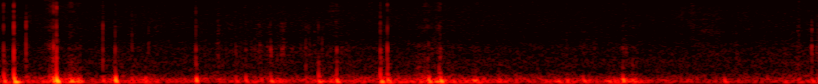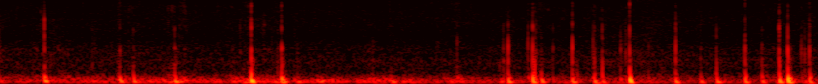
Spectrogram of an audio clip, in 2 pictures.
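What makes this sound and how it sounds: Fingernails tap and scratch across the piece edges of an assembled, glossy cardboard jigsaw puzzle lying flat. Soft, dull taps sit mostly in the low range, with quick, dry clicks that flick up bright and die instantly. The irregular tapping runs throughout, thinning briefly in the middle before growing busier again toward the end.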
